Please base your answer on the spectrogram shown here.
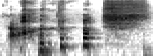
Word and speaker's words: chyle: Kyle, right? C-H-Y-L-E, right? My name, Kyle. But C-H-Y-L-E, that's how it's spelled, Kyle.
